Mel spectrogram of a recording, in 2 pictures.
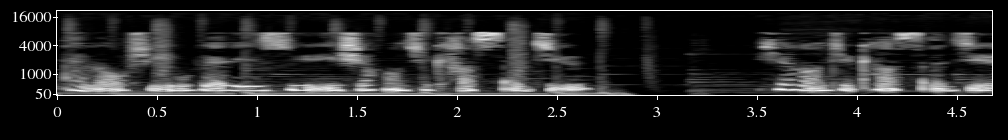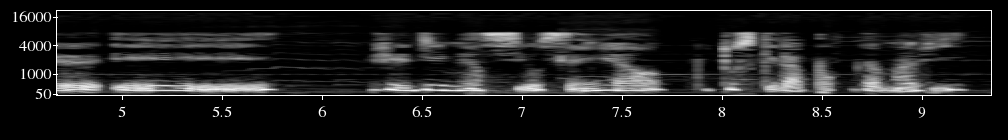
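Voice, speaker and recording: A woman telling her personal faith testimony, hesitant and halting, full of fillers and restarts. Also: a little high, fairly even intonation, creaky, husky. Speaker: testimony caller. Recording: muffled lo-fi audio with soft music.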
